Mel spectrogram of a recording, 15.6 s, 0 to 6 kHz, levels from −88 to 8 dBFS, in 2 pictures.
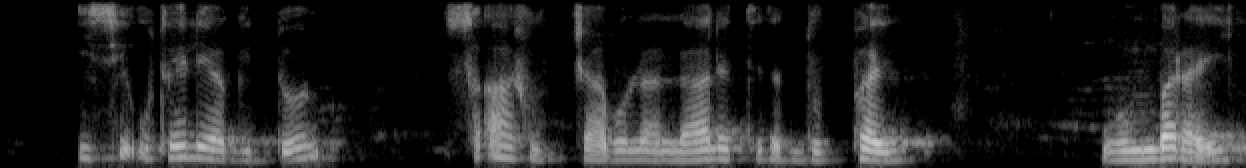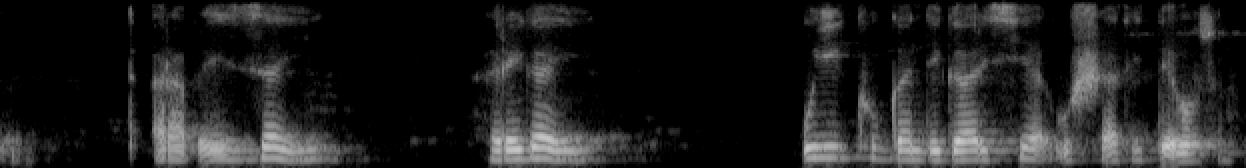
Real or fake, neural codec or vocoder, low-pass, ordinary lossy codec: fake; vocoder, 44.1 kHz, 128 mel bands every 512 samples, BigVGAN v2; 5.4 kHz; Opus, 24 kbps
